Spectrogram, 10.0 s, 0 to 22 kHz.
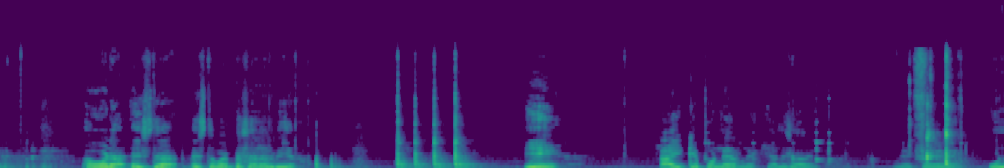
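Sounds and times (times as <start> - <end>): cookware and utensils clicking: 7.0 - 9.8.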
